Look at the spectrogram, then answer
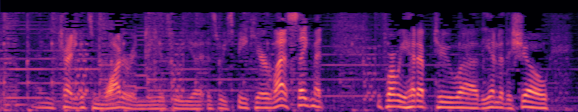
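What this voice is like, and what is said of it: Slightly raspy voice. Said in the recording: “Sorry if I'm a little raspy.”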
